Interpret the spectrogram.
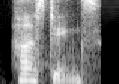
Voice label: "hustings", Indian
